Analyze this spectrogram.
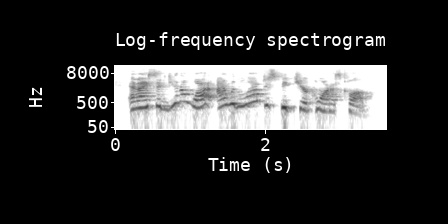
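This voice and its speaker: Raised, projected woman's voice with a bright, sharp tone and an American accent. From US Midwest (South Dakota, small town). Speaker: motivational speaker and former reality show contestant. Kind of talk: interview.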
